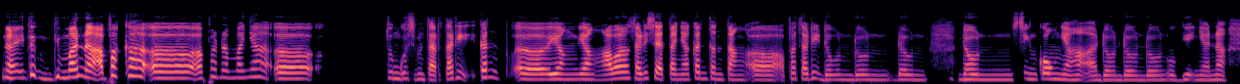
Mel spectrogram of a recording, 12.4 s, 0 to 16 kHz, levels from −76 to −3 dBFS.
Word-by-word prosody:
Nah, 275 -2 +6
itu 420 - 0 0.2
gimana? 320 +2 +8
Apakah, 380 -2 +1
eee, 275 0 +3
apa 335 - -9
namanya, 300 +2 -4
eee, 255 -1 +2 0.8
tunggu 260 -2 -9
sebentar 225 -4 -1
tadi 275 +11 -1
kan, 305 0 +1 0.2
eee, 225 -1 +2
yang 225 -1 -1
yang 225 -1 +2
awal 245 +6 +2
tadi 245 -1 0
saya 240 -3 +5
tanyakan 230 +4 0
tentang, 220 -4 -2
eee, 200 -1 -3
apa 250 - -8
tadi 235 0 -3
daun 210 -1 -11
daun 205 -1 -12
daun 210 -2 -11 0.3
daun 220 0 -3 0.3
singkongnya, 235 -2 -3
heeh, 210 -2 -3
daun 200 0 -9
daun 200 -1 -9
daun 200 0 -10
ubinya. 200 0 -8
Nah, 210 -2 -2
230 Hz, 165 wpm, -23 LUFS, 210-270 Hz, 0.8 s, gimana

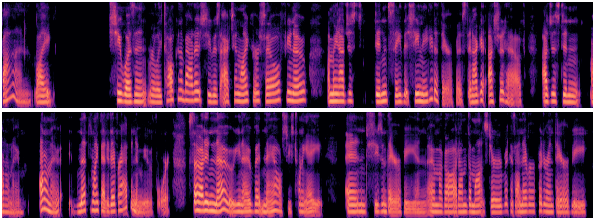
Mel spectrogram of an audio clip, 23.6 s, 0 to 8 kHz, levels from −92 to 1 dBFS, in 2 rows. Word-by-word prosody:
fine. 200 - -3
Like 180 0 +1 1.2
she 220 -2 +3
wasn't 195 0 +3
really 180 -2 0
talking 250 +7 -1
about 235 -2 +1
it, 240 -1 +2
she 195 -3 -2
was 185 -1 -1
acting 205 +2 -1
like 205 +2 +2
herself, 215 +2 0
you 230 -1 +3
know? 215 +3 +3 0.4
I - - +2
mean, 205 0 +6
I 205 0 +5
just 210 0 -6 0.3
didn't 205 +3 +4
see 185 +1 +1
that 195 - -3
she 210 0 +3
needed 205 +7 +1
a 230 - -1
therapist, - - -7
and 180 - 0
I 190 - +3
get 235 +2 -1
I 195 +1 +4
should 235 +3 -3
have. - - -4 0.4
I 195 - +4
just 205 0 -1
didn't 185 0 +1 0.2
I - - -1
don't 180 0 -5
know, 170 - -8 0.3
I 250 - +6
don't 260 -5 +4
know. 190 - -2 0.3
Nothing 215 +4 +1
like 225 0 +2
that - - +1
had - - -3
ever 205 +3 +2
happened 245 - -1
to - - -1
me - - -4
before. - - -8 0.4
So, 230 0 +5
I 220 0 +8
didn't 220 -2 +6
know, 220 +4 +4
you 200 0 +2
know? 190 - +2
But 200 0 0
now 220 +4 0
she's - - -11
28 100 - -3 0.5
and 190 0 +2
she's 195 0 -5
in 200 -1 0
therapy, 90 - -2
and, 90 +1 -6
oh 190 - 0
my 190 -1 0
god, 185 0 0
I'm 185 0 0
the 190 -1 -1
monster 180 -1 -1
because 200 0 -7
I - - -1
never 190 +1 -1
put 210 +1 -4
her 190 - 0
in 180 0 -2
therapy. - - -3
200 Hz, 200 wpm, -23 LUFS, 185-220 Hz, 1.2 s, I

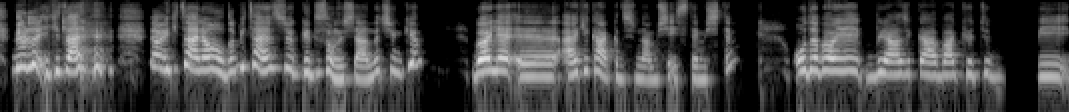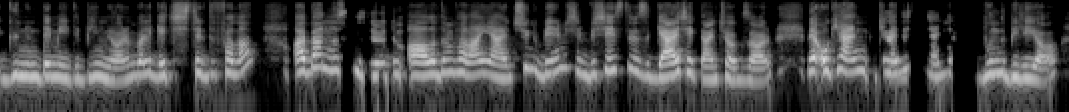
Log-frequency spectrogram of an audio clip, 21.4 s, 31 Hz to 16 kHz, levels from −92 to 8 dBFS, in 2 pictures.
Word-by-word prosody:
Dur, 375 - +7
dur 445 +1 +7
2 280 +3 -1
tane 320 +3 +7 0.6
tamam, 385 -4 +2
2 330 +2 -3
tane 330 -7 +7
oldu 310 -1 +1
1 385 - -1
tanesi 370 -1 +2
çok 295 -5 -7
kötü 285 -2 -2
sonuçlandı. 205 -4 -2
Çünkü 315 - -2 0.6
böyle, 315 +3 +11
eee, 230 -7 +2
erkek 285 +6 -1
arkadaşımdan 205 -9 -3
bir 200 - -9
şey - - -7
istemiştim. 205 - -8 0.6
O 315 +3 +2
da, 325 -1 +3
böyle, 315 -1 +3
birazcık 265 +2 -1
galiba 250 -1 -1
kötü 260 +1 -10 0.5
bir 230 -1 -6
gününde 230 +2 -1
miydi 210 -3 -6
bilmiyorum? 215 -1 -5
Böyle 260 +1 -1
geçiştirdi 255 +1 -5
falan. 285 - -3 0.4
Ay, 300 +1 +4
ben 375 -3 0
nasıl 325 0 -7
üzüldüm, 240 +1 -7
ağladım 260 +4 +2
falan 260 -3 0
yani. 225 -6 -2
Çünkü 325 - -6
benim 285 +8 -4
için 290 -10 -8
bir 260 - -7
şey 315 +5 -3
istemesi 320 - -7
gerçekten 230 -2 +3
çok 195 -2 -3
zor 180 -2 -2 0.4
ve 320 0 +6
o 295 - +6
ken 305 -1 0
kendisi 285 +5 -3 0.2
kendi 240 +2 -8 0.3
bunu 260 +3 -3
biliyor 210 -5 -2
265 Hz, 160 wpm, -23 LUFS, 230-315 Hz, 0.6 s, böyle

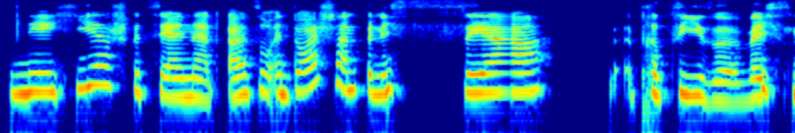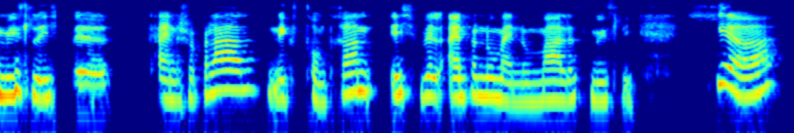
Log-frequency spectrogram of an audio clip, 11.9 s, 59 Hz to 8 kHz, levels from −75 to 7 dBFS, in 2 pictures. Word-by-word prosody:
Ne, 270 +2 +3
hier 325 +6 -1
speziell 255 -7 +2
nicht. 215 -2 0
Also, 245 +5 +1
in 250 +1 0
Deutschland 305 - 0
bin 260 -3 +1
ich 285 +2 -1
sehr, 270 +1 +4 0.6
äh, 295 - -14
präzise, 235 -7 0
welches 220 +6 +3
Müsli 240 -1 -1
ich 220 +1 -11
will. 180 -2 -2 0.3
Keine 210 -2 -2
Schokolade, 280 +8 -2
nix 210 -6 -3
drum 200 -4 -10
dran. 270 +7 -3
Ich 245 +2 -4
will 230 0 -2
einfach 225 +2 +2
nur 230 -1 -4
mein 200 -3 -3
normales 200 +3 -5
Müsli. 195 -1 -12 0.4
Hier 310 -4 0
250 Hz, 145 wpm, -20 LUFS, 220-275 Hz, 0.6 s, sehr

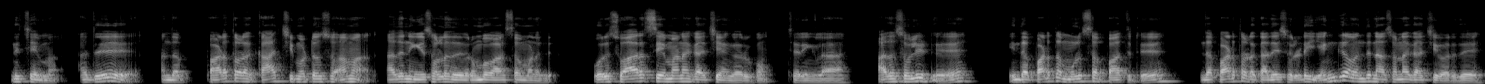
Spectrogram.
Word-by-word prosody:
நிச்சயமா. 115 -8 0 0.3
அது 130 +6 +2 0.6
அந்த 105 -1 +1 0.3
படத்தோட 140 +5 +2 0.2
காட்சி 135 +3 -1
மட்டும். 130 +1 0
ஸோ, - - -1
ஆமா. 130 -2 0 0.3
அது 115 +3 +1
நீங்க 115 -1 +3
சொல்றது 120 -2 +3 0.2
ரொம்ப 110 +1 +4
வாஸ்தவமானது. 100 -4 -2 0.5
ஒரு 125 +2 +4
சுவாரஸ்யமான 140 +1 +3
காட்சி 105 -1 +1
அங்க 95 -1 -1
இருக்கும். 90 - -4 0.2
சரிங்களா? 90 -1 -2 0.5
அத 120 - +3
சொல்லிட்டு 155 +10 +3 0.7
இந்த 115 +1 +4
படத்த 145 +7 +1
முழுசா 140 +3 +1
பார்த்துட்டு, 110 0 -1 0.5
இந்த 110 +1 +2
படத்தோட 120 0 +1
கதைய 115 +2 +2
சொல்லிட்டு 110 +5 +1
எங்க 165 +5 -1 0.2
வந்து 140 +2 +2
நான் 115 -1 -1
சொன்ன 115 0 +1
காட்சி 105 -1 0
வருது? 90 0 0
115 Hz, 140 wpm, -23 LUFS, 105-135 Hz, 0.7 s, ரொம்ப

